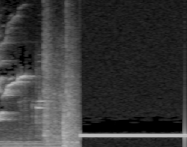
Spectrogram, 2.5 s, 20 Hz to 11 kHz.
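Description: A laugh and a short high squeak, then, about a second in, a loud steady 1 kHz test tone starts abruptly. It is the single-pitch beep that goes with a television colour-bars test card.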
